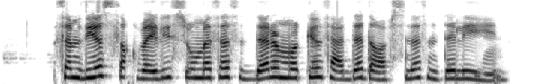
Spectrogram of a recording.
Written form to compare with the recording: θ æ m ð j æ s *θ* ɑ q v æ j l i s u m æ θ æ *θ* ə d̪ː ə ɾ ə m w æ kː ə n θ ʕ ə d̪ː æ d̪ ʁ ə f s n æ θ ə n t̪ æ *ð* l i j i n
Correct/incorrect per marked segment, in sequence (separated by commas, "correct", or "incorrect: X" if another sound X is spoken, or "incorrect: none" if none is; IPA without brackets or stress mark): correct, correct, incorrect: none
